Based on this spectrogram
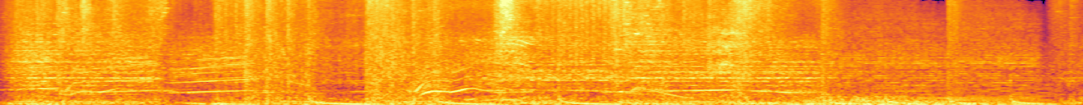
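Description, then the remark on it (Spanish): A loud motorcycle engine revs up and down repeatedly, its pitch rising and falling in surges over a dense, continuous roar, with whooshing noise throughout. “Así te vi el otro día. ¿Cómo hay efecto? En tu moto.”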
